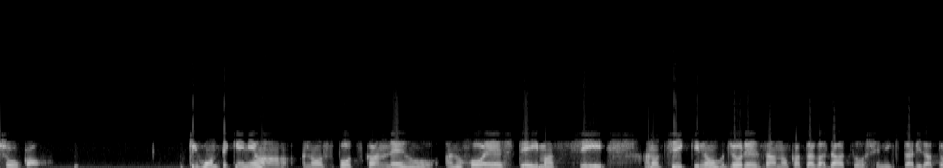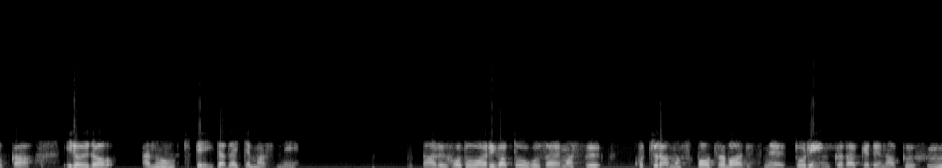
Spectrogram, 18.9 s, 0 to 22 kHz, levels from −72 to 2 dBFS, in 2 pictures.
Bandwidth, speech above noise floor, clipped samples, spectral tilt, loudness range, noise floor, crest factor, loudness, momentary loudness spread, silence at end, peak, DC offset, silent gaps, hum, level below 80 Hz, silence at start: 12.5 kHz; 34 dB; under 0.1%; -5 dB/octave; 4 LU; -60 dBFS; 18 dB; -26 LUFS; 10 LU; 0 s; -10 dBFS; under 0.1%; none; none; -64 dBFS; 0 s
